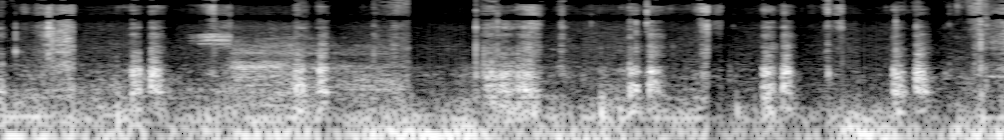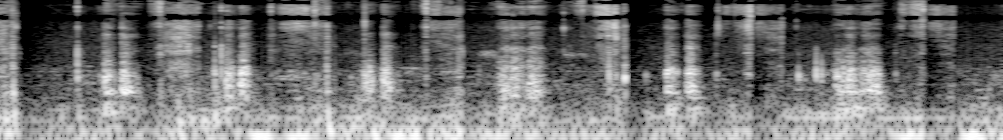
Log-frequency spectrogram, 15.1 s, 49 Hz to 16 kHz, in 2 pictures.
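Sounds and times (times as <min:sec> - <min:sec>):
pen scratching on paper: 0:00.0 - 0:02.5, 0:03.6 - 0:07.7, 0:08.3 - 0:14.7
low rumble: 0:00.7 - 0:08.0, 0:14.7 - 0:15.0.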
